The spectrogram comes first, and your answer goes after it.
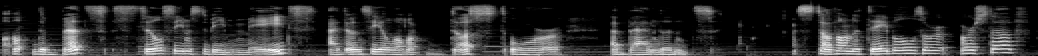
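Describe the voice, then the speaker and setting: Low-voiced, unhurried woman host. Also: expressive, mellow, lo-fi sound, soft background music. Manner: chatty, informal, with filler words. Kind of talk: casual reaction commentary.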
